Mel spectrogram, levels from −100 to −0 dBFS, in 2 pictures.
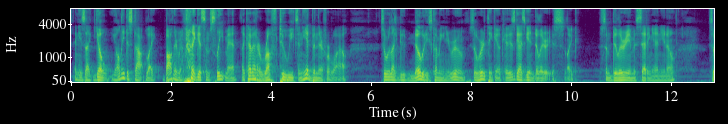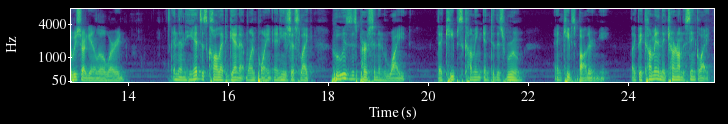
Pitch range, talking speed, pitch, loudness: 90-115 Hz, 250 wpm, 100 Hz, -21 LUFS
